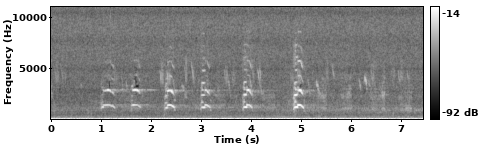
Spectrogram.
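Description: Birds calling from the shore: a quick series of short calls that each rise and fall in pitch, some in pairs, between about one and five seconds in, over a steady low rumble.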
